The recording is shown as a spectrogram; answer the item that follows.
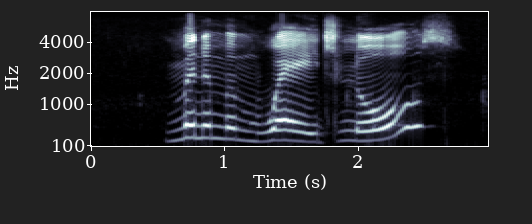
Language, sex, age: English, female, 18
